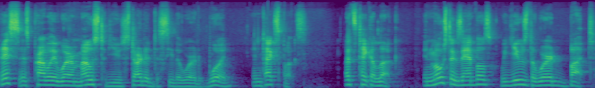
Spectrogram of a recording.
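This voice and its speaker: The speaker has an American accent and a plain, everyday voice. The pace is moderate, with ordinary pitch variation. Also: man, fairly high pitch for a man. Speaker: English teacher. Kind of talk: English lesson to camera. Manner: clear, upbeat.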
